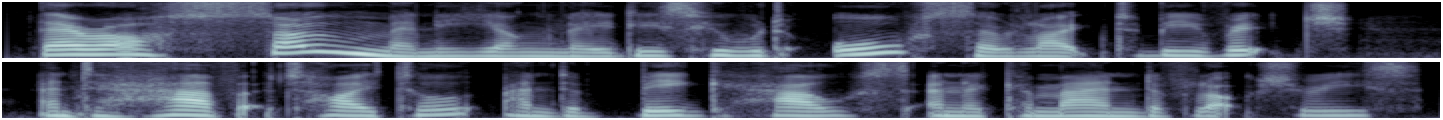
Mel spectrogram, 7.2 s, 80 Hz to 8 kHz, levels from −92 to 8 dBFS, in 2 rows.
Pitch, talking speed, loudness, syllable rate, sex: 185 Hz, 225 wpm, -22 LUFS, 5.7 syllables/s, female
